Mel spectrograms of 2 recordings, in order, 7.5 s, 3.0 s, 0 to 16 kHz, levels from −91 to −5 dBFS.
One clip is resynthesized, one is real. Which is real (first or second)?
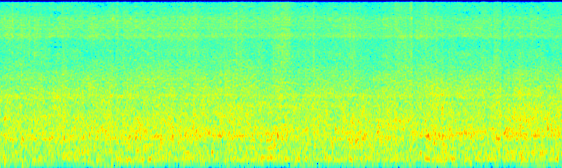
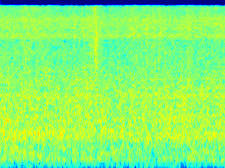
second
